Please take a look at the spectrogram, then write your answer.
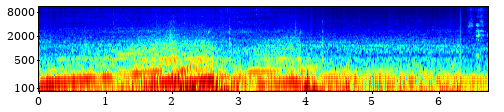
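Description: A tuned performance car, driven hard on public roads, revs and accelerates through several rising gear pulls, loud and close from inside the cabin, with a person talking over the engine.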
